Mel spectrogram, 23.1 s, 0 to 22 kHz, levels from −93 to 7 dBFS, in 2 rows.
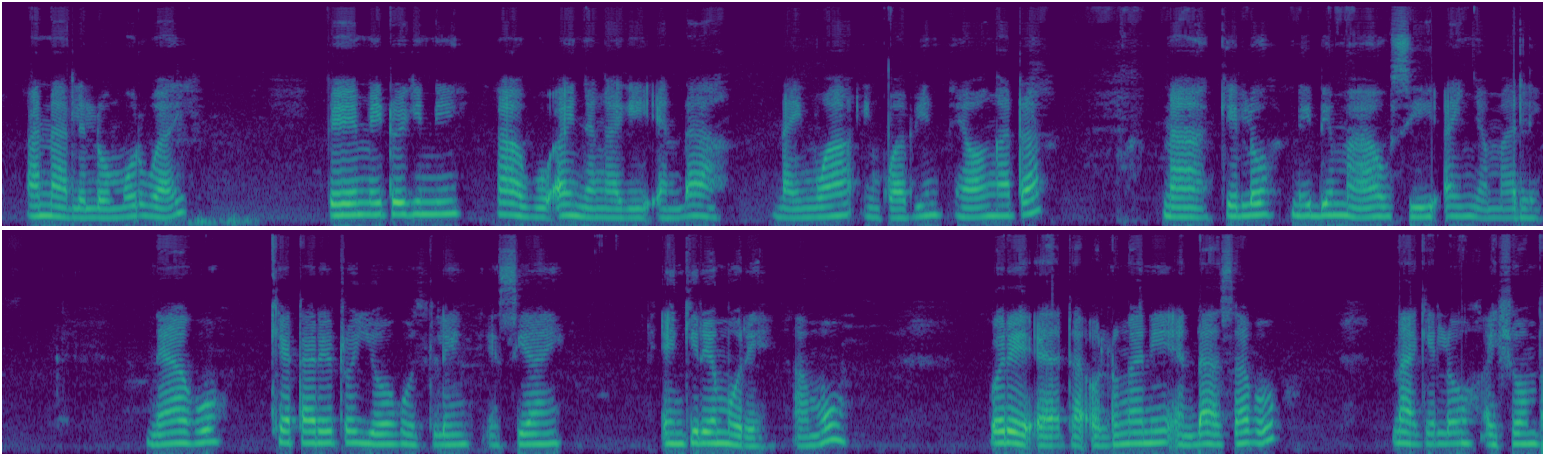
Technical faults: one channel drops out

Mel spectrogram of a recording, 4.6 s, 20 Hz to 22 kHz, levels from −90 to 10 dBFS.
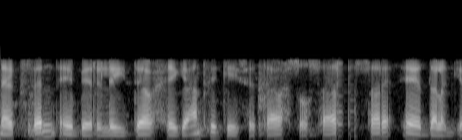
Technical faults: packet loss with pitch repetition

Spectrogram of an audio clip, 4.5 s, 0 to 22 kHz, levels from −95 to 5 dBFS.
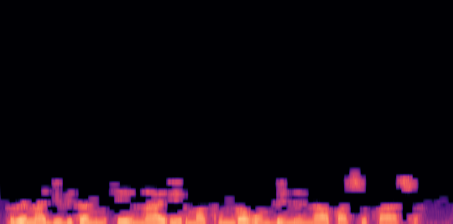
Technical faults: MP3 compression

